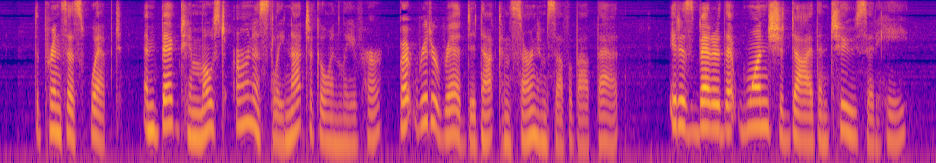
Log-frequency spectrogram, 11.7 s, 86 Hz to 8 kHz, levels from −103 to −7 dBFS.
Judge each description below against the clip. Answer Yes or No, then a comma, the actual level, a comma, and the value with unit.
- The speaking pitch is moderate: Yes, medium, 180 Hz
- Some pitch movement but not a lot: No, wide, 5.8 semitones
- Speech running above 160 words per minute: Yes, average, 175 wpm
